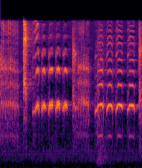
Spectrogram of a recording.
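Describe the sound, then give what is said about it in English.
A gray and yellow cockatiel named Harvey, perched on his owner's finger, beatboxes, cycling rhythmic runs of bright, pulsing chirps with sharp breathy noise bursts in between, like an electronic dance beat, loud with no talking. “Polly deserves a cracker for this video that shows a gray and yellow cockatiel named Harvey beatboxing so well it sounds like electronic dance music while perched delicately on his owner's finger.”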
